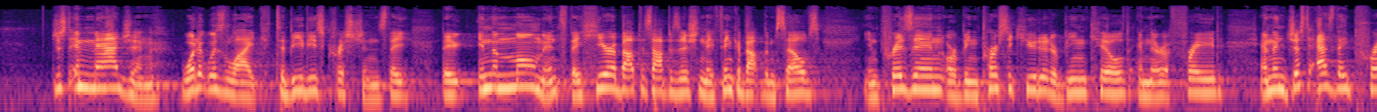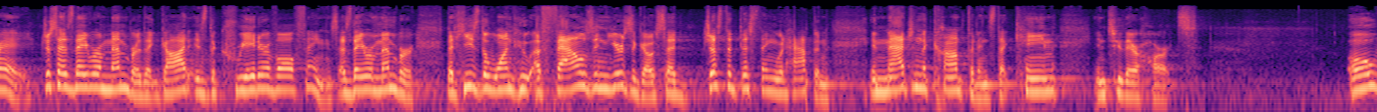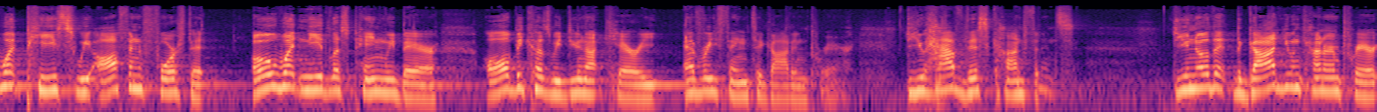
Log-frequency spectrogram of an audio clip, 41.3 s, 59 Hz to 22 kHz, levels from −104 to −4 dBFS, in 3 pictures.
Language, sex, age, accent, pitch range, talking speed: English, male, 30-49, American, 145-205 Hz, 170 wpm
